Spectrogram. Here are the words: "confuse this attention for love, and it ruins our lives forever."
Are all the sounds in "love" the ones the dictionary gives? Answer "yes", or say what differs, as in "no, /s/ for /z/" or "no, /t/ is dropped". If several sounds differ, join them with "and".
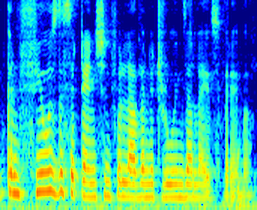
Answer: yes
